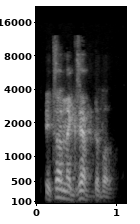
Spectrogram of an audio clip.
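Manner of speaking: put-on Italian accent. Asked to do an impression and say a given line, in an Italian accent. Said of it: "that was Italian".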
